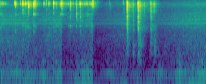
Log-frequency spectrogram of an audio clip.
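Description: Metal pipe tool scraping inside a tobacco pipe's bowl, chipping out a lump of hard carbon cake: a run of small scratches and clicks, with a few sharper metallic ticks near three seconds in.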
